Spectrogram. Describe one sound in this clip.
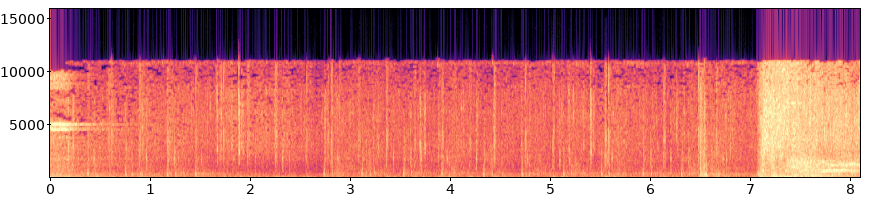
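Footsteps patter quickly on a stone floor.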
